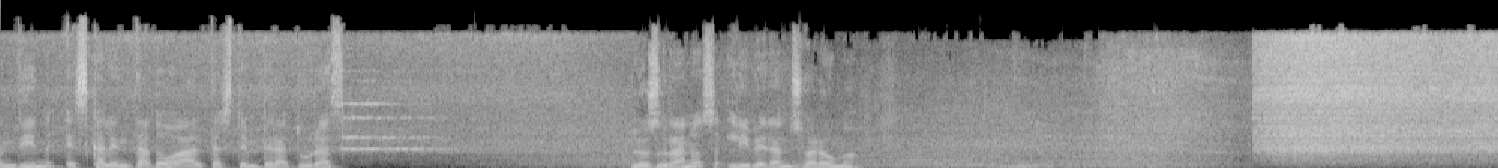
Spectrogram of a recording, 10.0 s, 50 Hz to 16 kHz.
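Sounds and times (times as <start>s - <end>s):
speech: 0.0s - 2.5s, 4.2s - 5.9s
steam hissing from lavandin pressure vats at a lavender distillery: 0.0s - 4.8s, 7.4s - 9.9s.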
